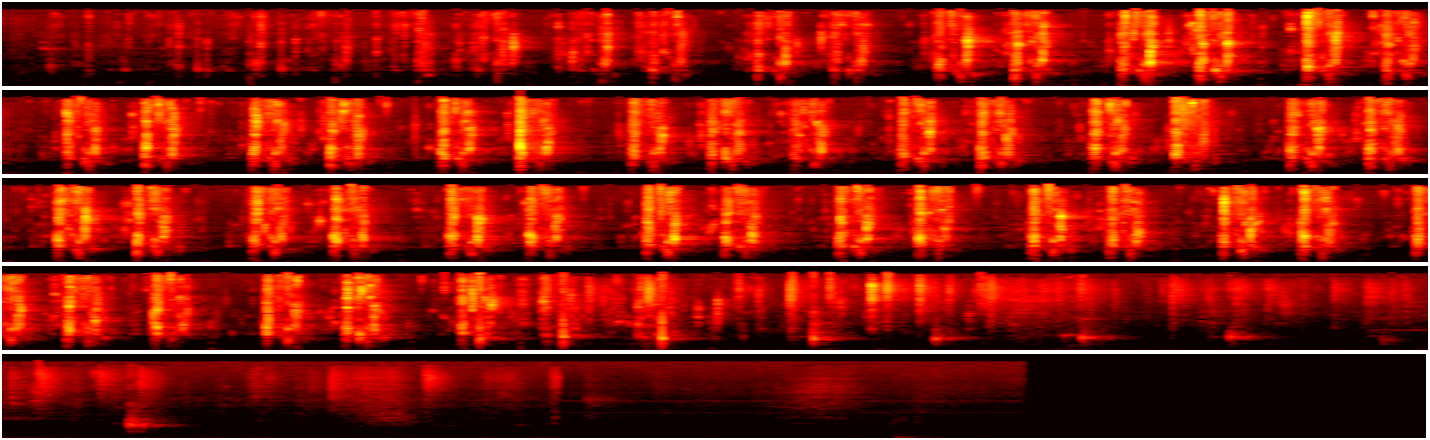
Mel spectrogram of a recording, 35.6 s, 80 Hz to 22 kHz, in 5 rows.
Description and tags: Dog - Drinking
A dog drinking some water in his bowl - interior recording - Mono.
Recorded in 2002
drinking, dog, drink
